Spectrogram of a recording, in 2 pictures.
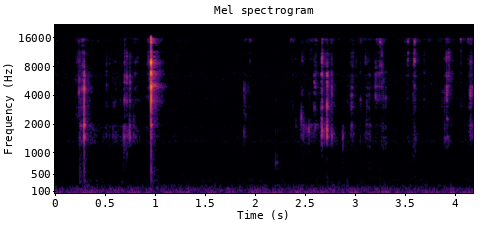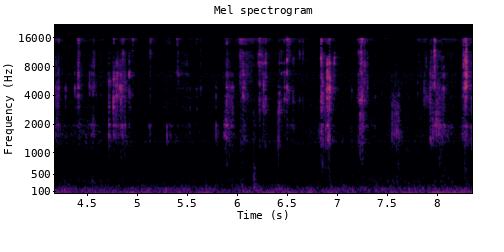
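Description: Gum chewing close to the microphone: faint, irregular clicks and smacks, with one sharper click about a second in.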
